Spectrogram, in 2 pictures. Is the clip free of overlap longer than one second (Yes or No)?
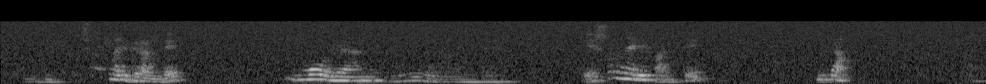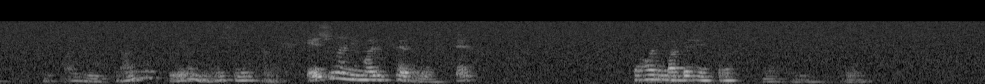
Yes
